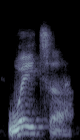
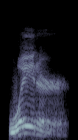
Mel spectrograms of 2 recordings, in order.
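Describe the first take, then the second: First: A clear T and no final R sound. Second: A flapped T and a sounded final R. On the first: "británico, British ... La T siempre marcada, la R no sonada al final" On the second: "American English ... La R del final está sonando ... la T entre vocales está palatalizada"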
